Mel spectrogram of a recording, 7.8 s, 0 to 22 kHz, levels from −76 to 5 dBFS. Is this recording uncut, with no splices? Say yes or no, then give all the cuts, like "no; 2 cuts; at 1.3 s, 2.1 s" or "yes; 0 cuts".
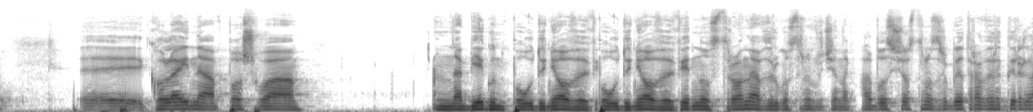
no; 2 cuts; at 4.4 s, 6.4 s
